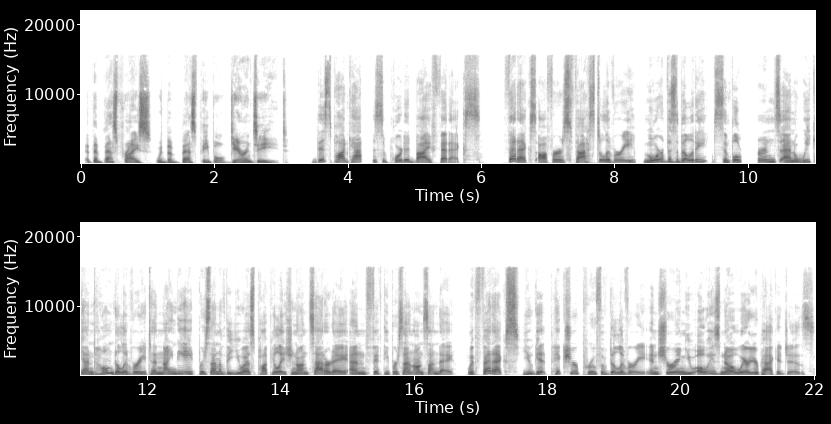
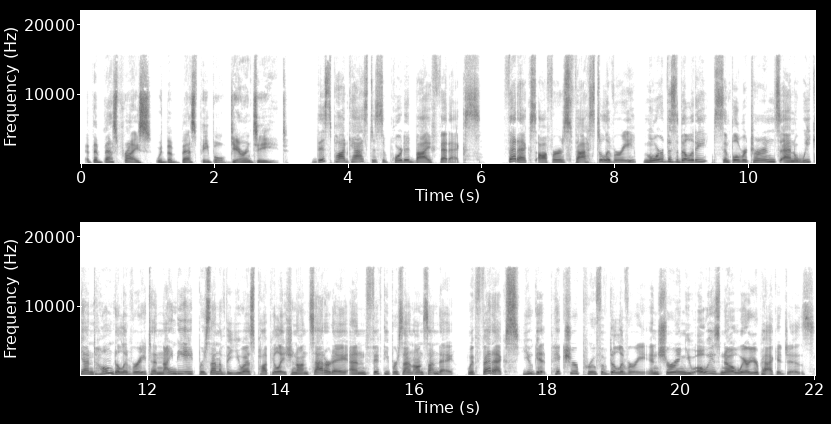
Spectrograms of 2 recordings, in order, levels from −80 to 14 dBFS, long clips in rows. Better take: second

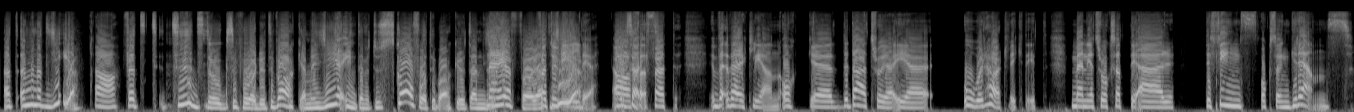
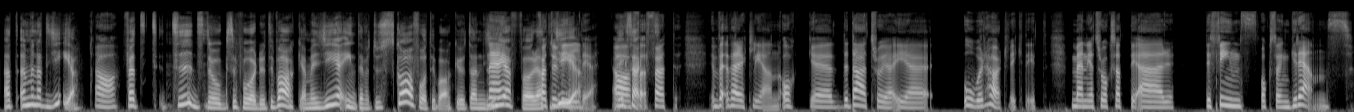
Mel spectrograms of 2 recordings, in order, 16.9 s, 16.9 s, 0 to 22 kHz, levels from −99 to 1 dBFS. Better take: second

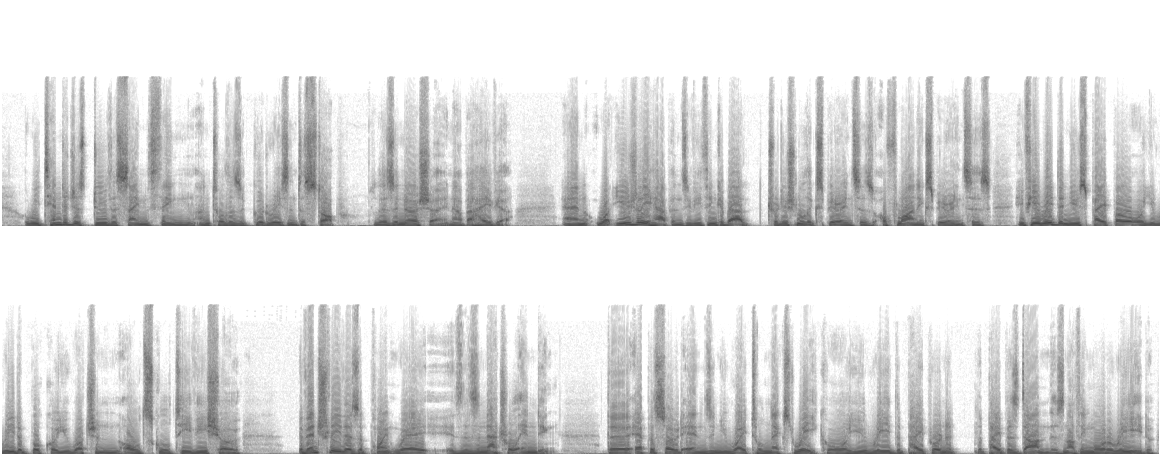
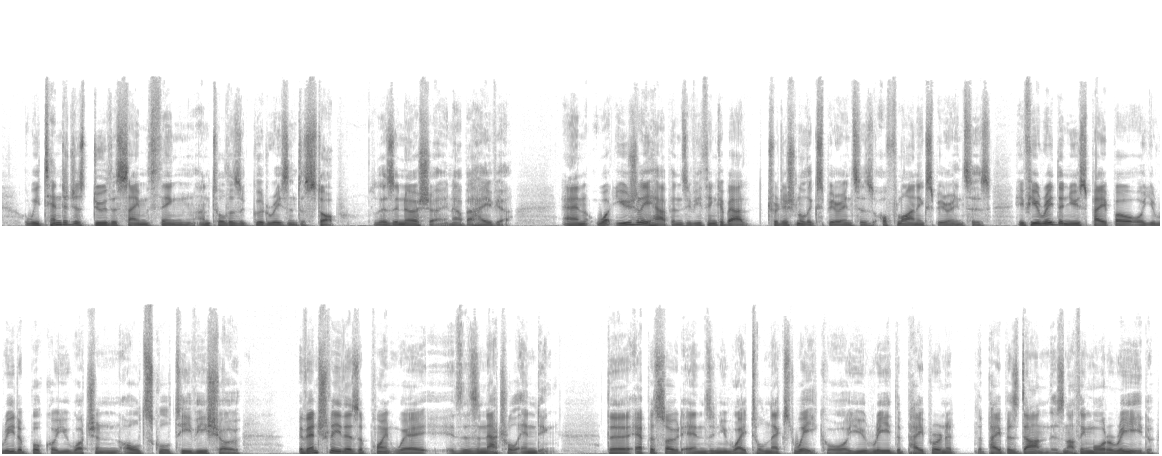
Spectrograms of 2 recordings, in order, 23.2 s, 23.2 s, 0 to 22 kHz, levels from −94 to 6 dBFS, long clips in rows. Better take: second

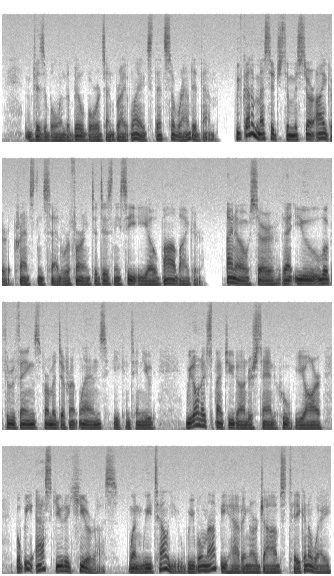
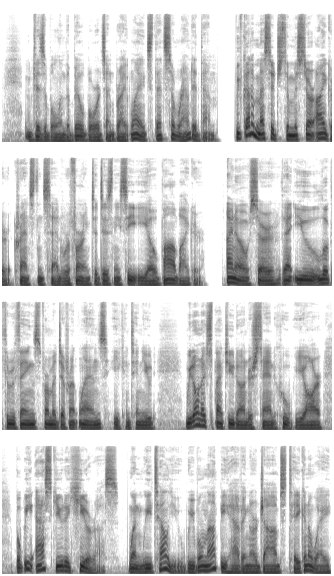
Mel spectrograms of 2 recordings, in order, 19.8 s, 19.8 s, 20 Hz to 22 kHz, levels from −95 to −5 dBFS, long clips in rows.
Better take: second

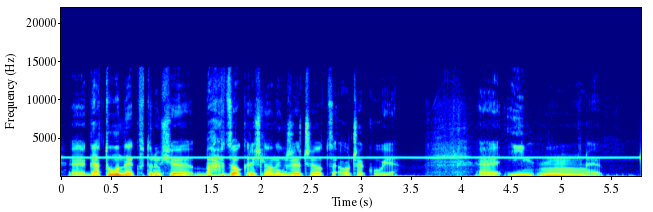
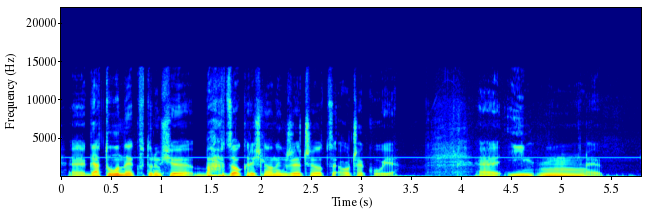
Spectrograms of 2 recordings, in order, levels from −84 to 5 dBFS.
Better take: second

